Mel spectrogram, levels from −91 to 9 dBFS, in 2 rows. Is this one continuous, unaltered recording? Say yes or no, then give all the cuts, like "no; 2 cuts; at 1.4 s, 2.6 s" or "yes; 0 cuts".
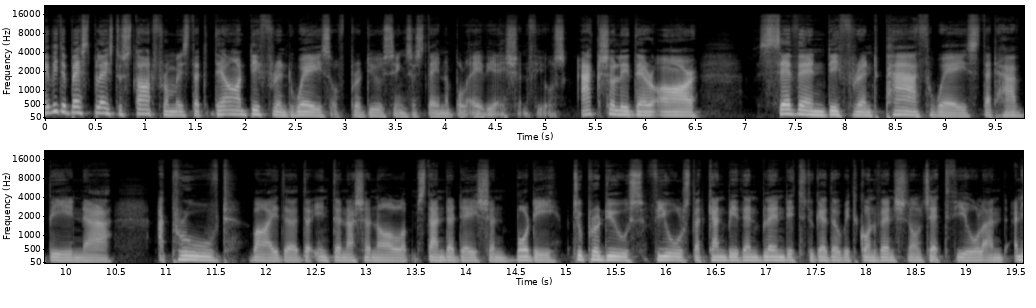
no; 1 cut; at 15.0 s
